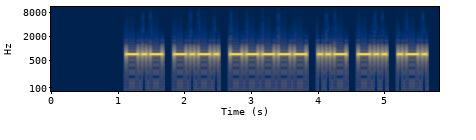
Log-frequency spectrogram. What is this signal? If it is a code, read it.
Morse code, heard as a keyed tone, about 21 wpm, 700 Hz. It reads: KC0UDR
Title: USA Call Signs - 6 Characters - Repeated 2x - 20wpm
